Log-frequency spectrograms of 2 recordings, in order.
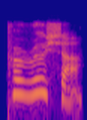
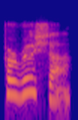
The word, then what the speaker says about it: purusha: to focus on the purusha i'll spell that for you it's p-u-r-u-s-h-a it's a sanskrit word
